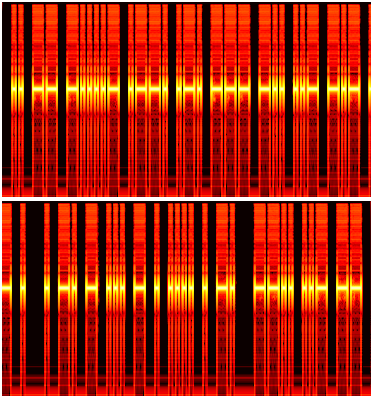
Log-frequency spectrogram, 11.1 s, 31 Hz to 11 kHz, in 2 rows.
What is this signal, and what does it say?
Morse code, heard as a keyed tone, about 23 wpm, 800 Hz. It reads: IM-PRODUKTE ENTSTEHEN ZUM
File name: morse mp3 / ALLEMAND texte clair 1 vitesse 22 mots minute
